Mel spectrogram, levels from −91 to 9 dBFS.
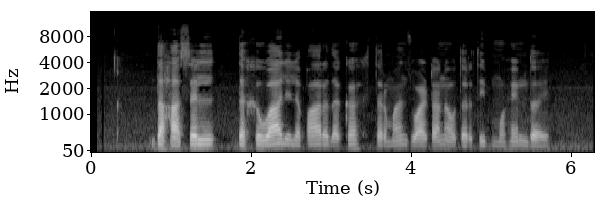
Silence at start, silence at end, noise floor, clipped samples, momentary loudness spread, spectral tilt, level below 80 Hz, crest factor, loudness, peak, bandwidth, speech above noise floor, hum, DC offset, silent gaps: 0.75 s; 0.55 s; -50 dBFS; under 0.1%; 15 LU; -6.5 dB/octave; -66 dBFS; 22 dB; -24 LUFS; -2 dBFS; 8.2 kHz; 26 dB; none; under 0.1%; none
